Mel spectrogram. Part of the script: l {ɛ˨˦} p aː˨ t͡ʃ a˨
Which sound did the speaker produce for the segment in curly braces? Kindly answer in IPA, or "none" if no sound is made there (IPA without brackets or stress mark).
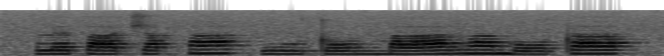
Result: ɛ˨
